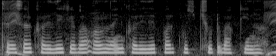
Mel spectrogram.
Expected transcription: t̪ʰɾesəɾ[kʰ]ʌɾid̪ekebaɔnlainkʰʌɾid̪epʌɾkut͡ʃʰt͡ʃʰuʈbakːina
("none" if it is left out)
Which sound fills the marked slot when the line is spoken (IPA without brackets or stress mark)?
kʰ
